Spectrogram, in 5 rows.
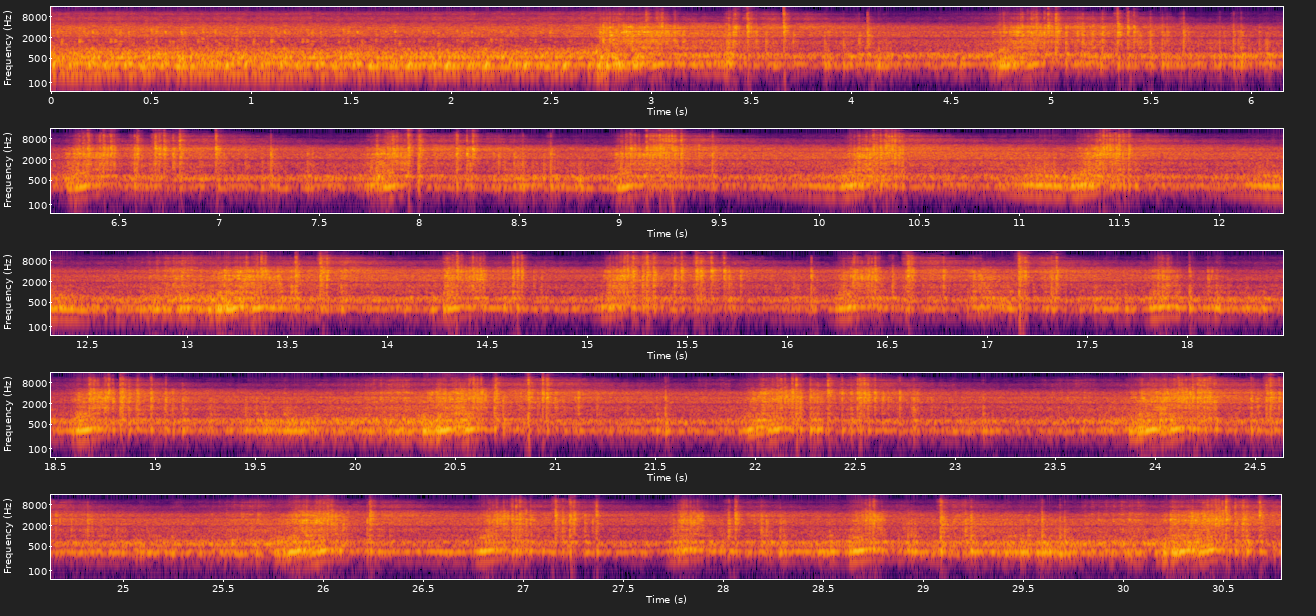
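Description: Jaguar F-Type V8 exhaust. It is held steady at high revs for about three seconds. It is then blipped over and over, each rev falling back with loud crackles and pops from the exhaust on the overrun. The sound echoes off the concrete walls of an enclosed garage.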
